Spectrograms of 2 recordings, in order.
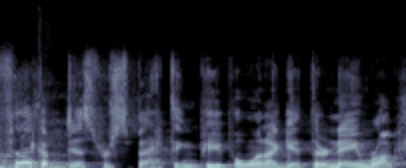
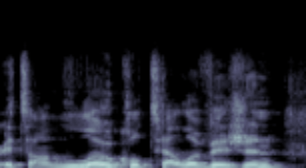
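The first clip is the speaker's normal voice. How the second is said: ordinary talk, nothing marked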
